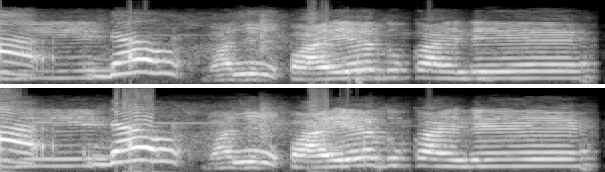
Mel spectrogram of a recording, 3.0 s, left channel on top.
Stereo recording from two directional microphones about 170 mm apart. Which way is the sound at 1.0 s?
20° left (ahead or behind).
